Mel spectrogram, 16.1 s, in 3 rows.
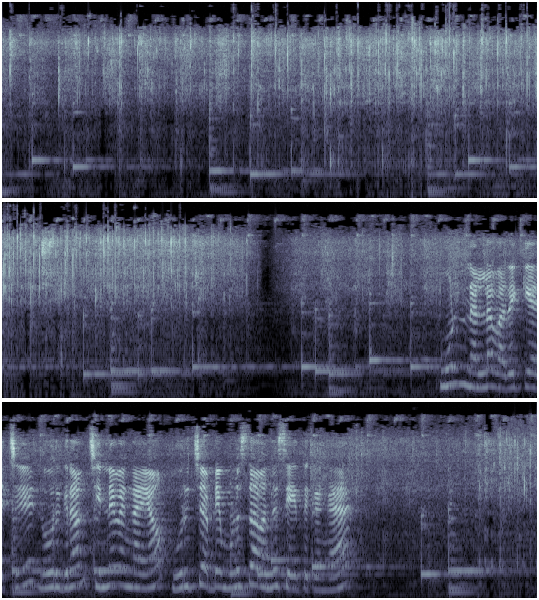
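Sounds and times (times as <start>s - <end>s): ladle stirring in pot: 0.0s - 10.7s, 13.5s - 16.0s
spices sizzling in hot oil: 0.0s - 16.0s.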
